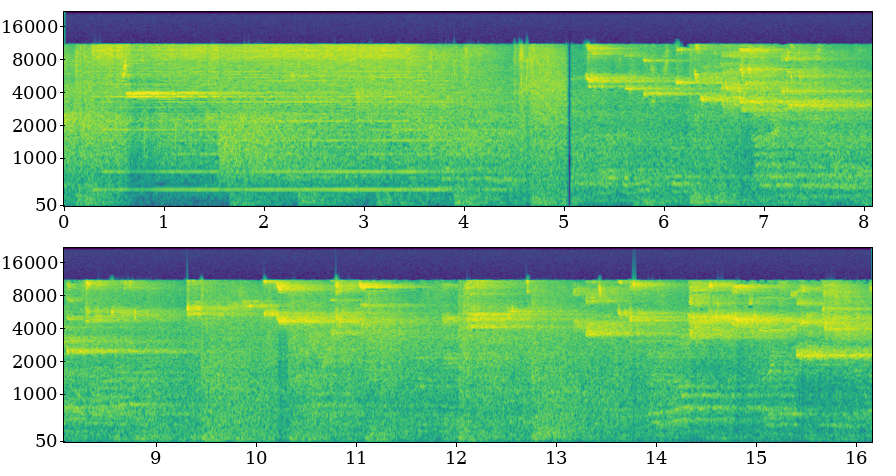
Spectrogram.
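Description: Basketball game on a hardwood gym floor: the ball bouncing and many short, high sneaker squeaks as players run, with players' voices echoing in the large hall.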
